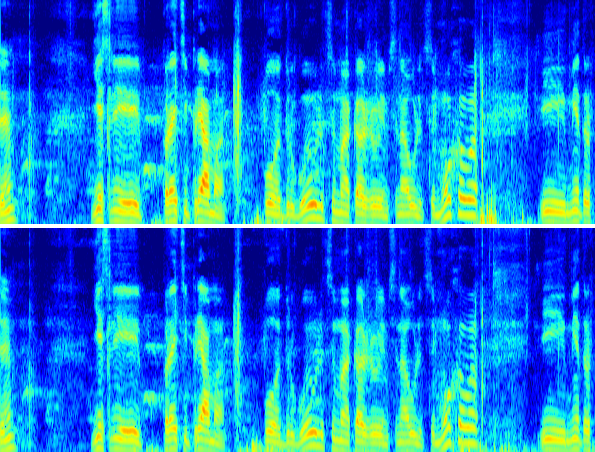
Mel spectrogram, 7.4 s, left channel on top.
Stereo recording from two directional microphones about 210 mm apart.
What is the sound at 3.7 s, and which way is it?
Speech, 40° right (ahead or behind).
